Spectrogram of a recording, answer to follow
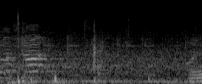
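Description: A brief shout on an open training pitch, then two sharp thuds about half a second apart.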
